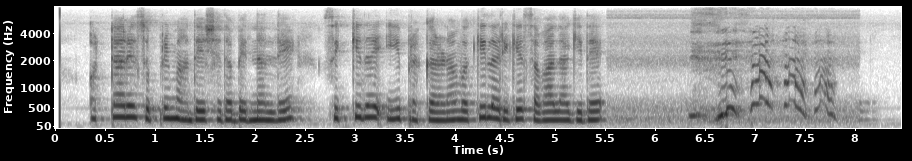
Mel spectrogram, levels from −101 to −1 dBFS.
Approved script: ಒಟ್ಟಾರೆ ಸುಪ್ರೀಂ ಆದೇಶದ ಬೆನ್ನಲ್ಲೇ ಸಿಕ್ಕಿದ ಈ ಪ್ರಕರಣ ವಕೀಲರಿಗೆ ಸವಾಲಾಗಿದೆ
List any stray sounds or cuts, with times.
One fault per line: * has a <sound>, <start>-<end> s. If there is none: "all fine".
* has a laugh, 6.3-7.9 s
